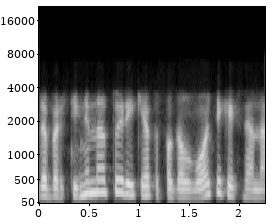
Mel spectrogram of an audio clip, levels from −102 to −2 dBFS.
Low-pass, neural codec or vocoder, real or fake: 7.2 kHz; codec, 24 kHz, 1.2 kbps, DualCodec; fake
